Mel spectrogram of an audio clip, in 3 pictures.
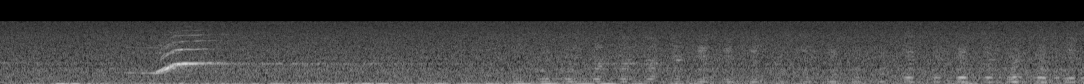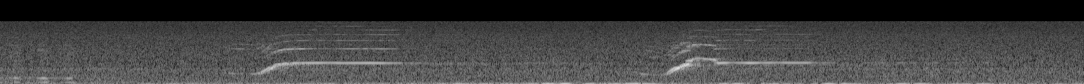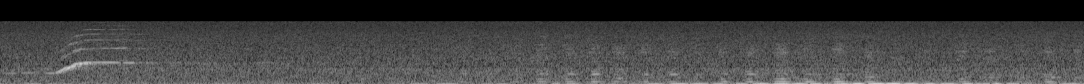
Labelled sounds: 1.6	2.2	humpback whale, 0.80 to 4.0 kHz
13.5	14.9	humpback whale, 0.80 to 6.1 kHz
17.6	18.9	humpback whale, 0.80 to 6.2 kHz
22.3	23.0	humpback whale, 0.80 to 5.2 kHz

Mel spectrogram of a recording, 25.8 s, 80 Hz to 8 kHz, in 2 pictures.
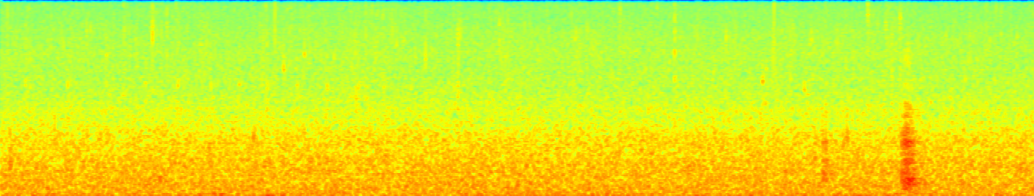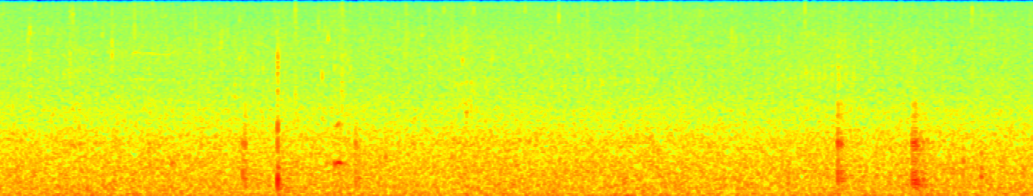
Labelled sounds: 14.6	14.9	killer whale, 3.4 to 3.6 kHz

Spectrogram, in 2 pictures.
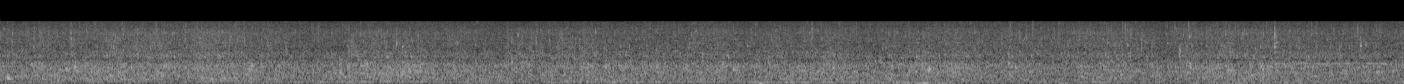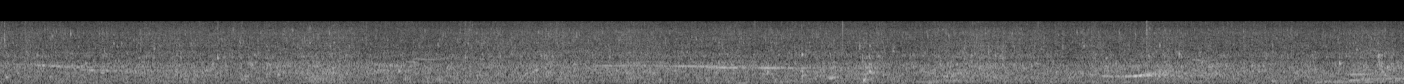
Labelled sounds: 14.4	14.9	humpback whale, 0.78 to 0.94 kHz
20.8	21.4	humpback whale, 0.78 to 0.91 kHz

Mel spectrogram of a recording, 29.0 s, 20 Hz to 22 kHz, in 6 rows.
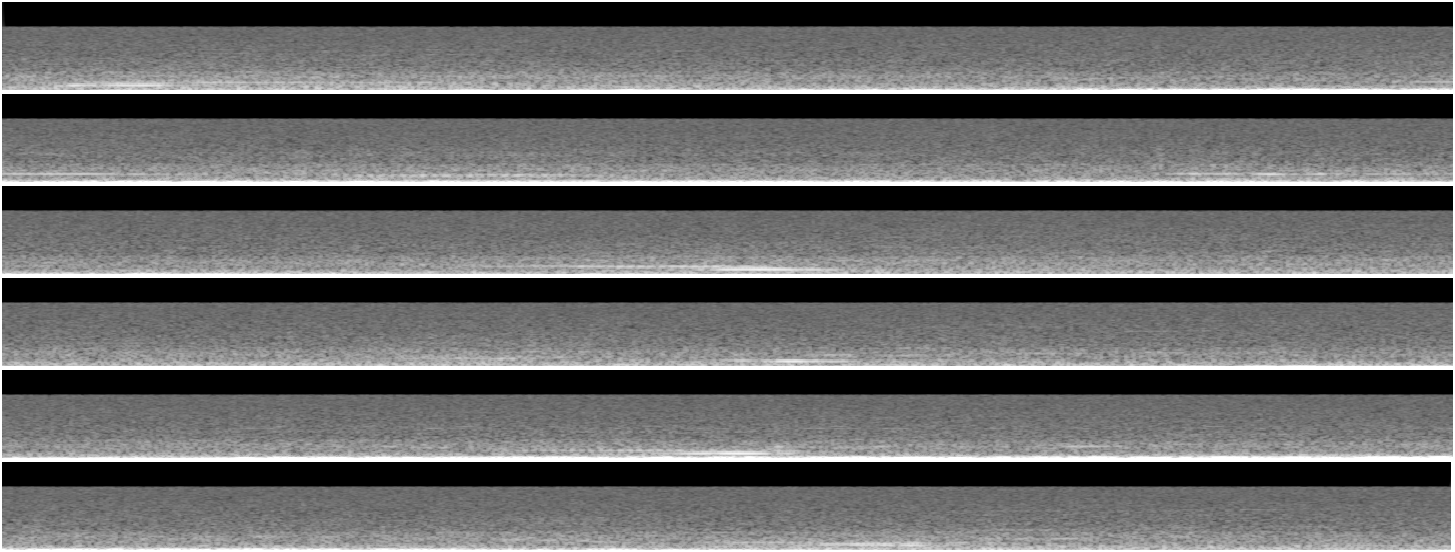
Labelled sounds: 18.3	18.6	humpback whale, 2.1 to 2.3 kHz
27.4	27.7	humpback whale, 0.83 to 0.96 kHz

